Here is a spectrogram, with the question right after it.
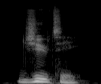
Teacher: d, y in duty becomes j, duty in modern RP most of the time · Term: Yod Coalescence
